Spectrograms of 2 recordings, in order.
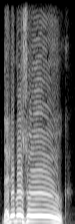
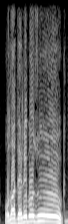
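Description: First: Slow, much higher, very loud jeering call; drawn-out shout. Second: High, loud village jeer across the square; shouted taunt. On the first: Villager taunts Battal again, slow, much higher, very loud. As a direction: stretch out the taunt. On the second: Villager on the roof jeers at Battal, shouting high and loud. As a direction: yell it from the rooftop. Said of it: "diye bağırdı birisi". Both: Acted.

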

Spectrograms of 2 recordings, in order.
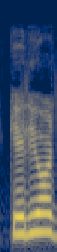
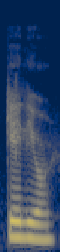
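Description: First: Louder, raised call across the room; shouted call. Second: Said in the usual way. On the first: A narrator's reading. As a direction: call it out loudly as the aunt. (yüksek sesle bağırarak) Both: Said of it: "diye bağırdı teyze".

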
